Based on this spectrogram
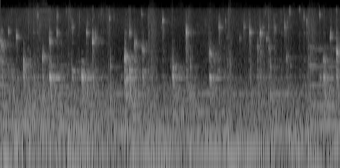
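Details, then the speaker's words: Heating radiator: irregular drips and splashing of water inside. Suspected trapped air in the system or low water pressure; the fix is to check system pressure and bleed the radiator. "hört sich so an als würde das Wasser in den Heizkörper Plätschern Ursache ist dabei häufig Luft im System oder ein zu niedriger Wasserdruck"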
